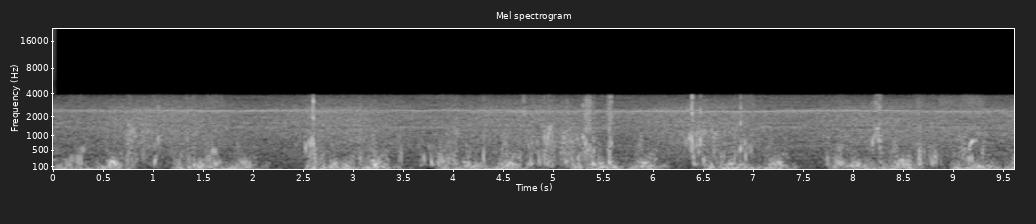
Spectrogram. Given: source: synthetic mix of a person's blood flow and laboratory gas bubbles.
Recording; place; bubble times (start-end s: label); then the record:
Doppler ultrasound of blood flow; precordium
0.13-0.34 s: bubbles
0.71-1.06 s: bubbles
1.30-1.70 s: bubbles
2.48-2.69 s: bubbles
2.94-3.12 s: bubbles
3.42-3.50 s: bubbles
3.63-4.06 s: bubbles
4.09-4.21 s: bubbles
4.27-4.34 s: bubbles
4.66-5.48 s: bubbles
5.52-5.60 s: bubbles
6.28-7.01 s: bubbles
7.69-7.93 s: bubbles
8.15-8.31 s: bubbles
8.58-9.32 s: bubbles
From the record:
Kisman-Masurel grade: 242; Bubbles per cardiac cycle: several, 3 to 8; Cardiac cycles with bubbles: 100%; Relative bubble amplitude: moderate (0.250 to 0.450); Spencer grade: 3 (all of the cardiac periods contain showers or single bubble signals, but not dominating or overriding the cardiac motion signals); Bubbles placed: only in the low amplitude regions of the cardiac cycle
